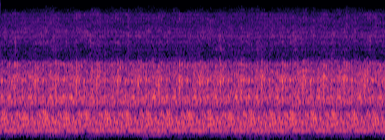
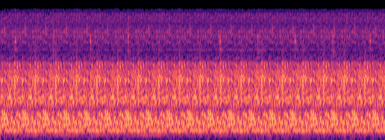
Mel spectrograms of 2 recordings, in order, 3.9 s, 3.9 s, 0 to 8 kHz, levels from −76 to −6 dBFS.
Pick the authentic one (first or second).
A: second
